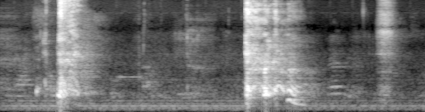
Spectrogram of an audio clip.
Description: Snorted some pepper for some sneezes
